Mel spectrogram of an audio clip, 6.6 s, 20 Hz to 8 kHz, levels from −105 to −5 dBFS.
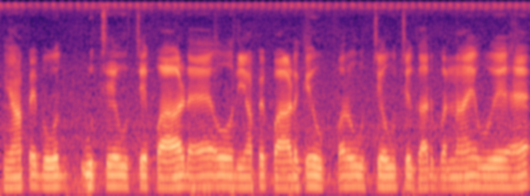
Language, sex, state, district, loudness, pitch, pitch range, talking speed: Hindi, male, Haryana, Charkhi Dadri, -19 LUFS, 115 Hz, 110-120 Hz, 170 wpm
